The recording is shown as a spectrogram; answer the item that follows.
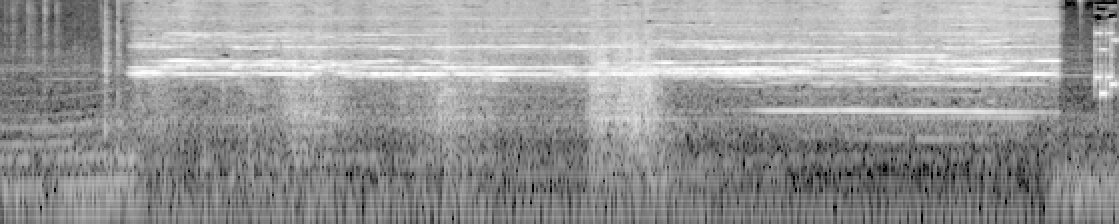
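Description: Steel wheels of a train of railway dump cars squealing as it rolls, several high steady screeching tones held together with swells of grinding noise. Before that, about the first second is a low engine rumble.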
